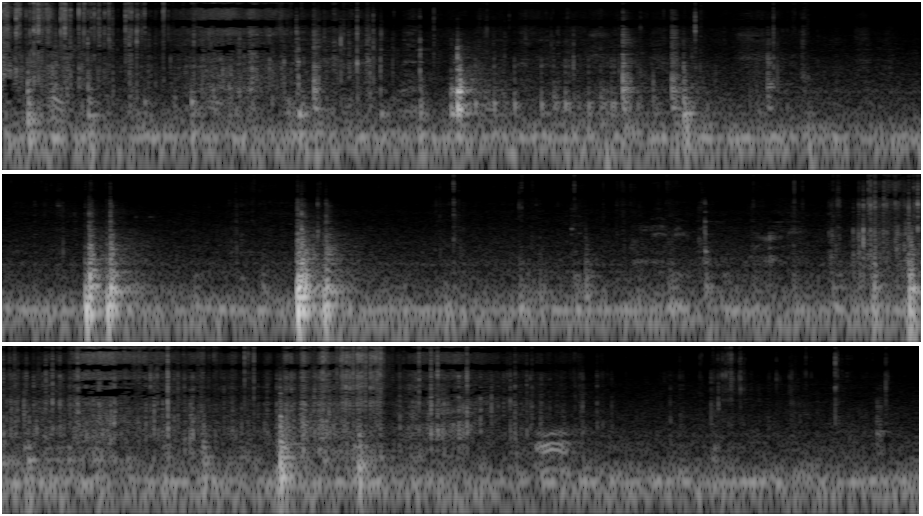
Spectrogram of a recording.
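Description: Spatulas stirring thick brownie batter in a glass mixing bowl: irregular scrapes and knocks of the spatulas against the glass, with three louder knocks, over a steady low hum.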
